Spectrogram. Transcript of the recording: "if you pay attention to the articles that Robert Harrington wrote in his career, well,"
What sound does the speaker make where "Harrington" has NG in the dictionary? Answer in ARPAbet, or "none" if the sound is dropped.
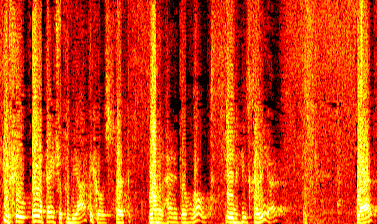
none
